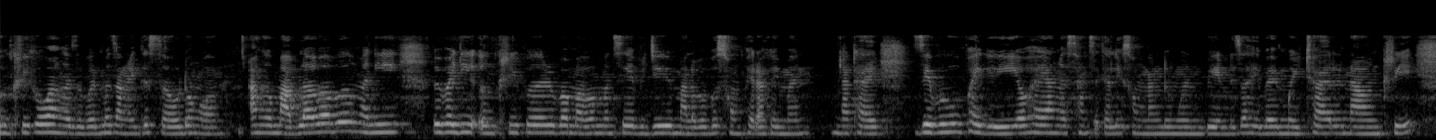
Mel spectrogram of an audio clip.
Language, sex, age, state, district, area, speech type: Bodo, female, 18-30, Assam, Kokrajhar, urban, spontaneous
